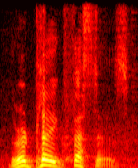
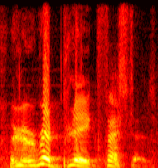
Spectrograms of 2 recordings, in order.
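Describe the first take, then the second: First: It is read in a mild English accent. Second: It is read in an exaggerated, hammy English accent. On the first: "I don't know if this is a good English accent" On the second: "let's ham it up a little bit more"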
